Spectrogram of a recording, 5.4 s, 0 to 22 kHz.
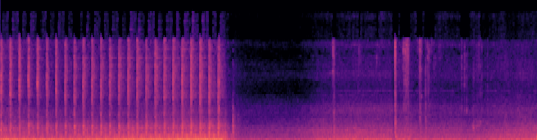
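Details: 2012 Yamaha R6 engine running with fast, hard knocking for about two seconds before falling near silent; owner suspects a spun bearing or connecting rod knock.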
